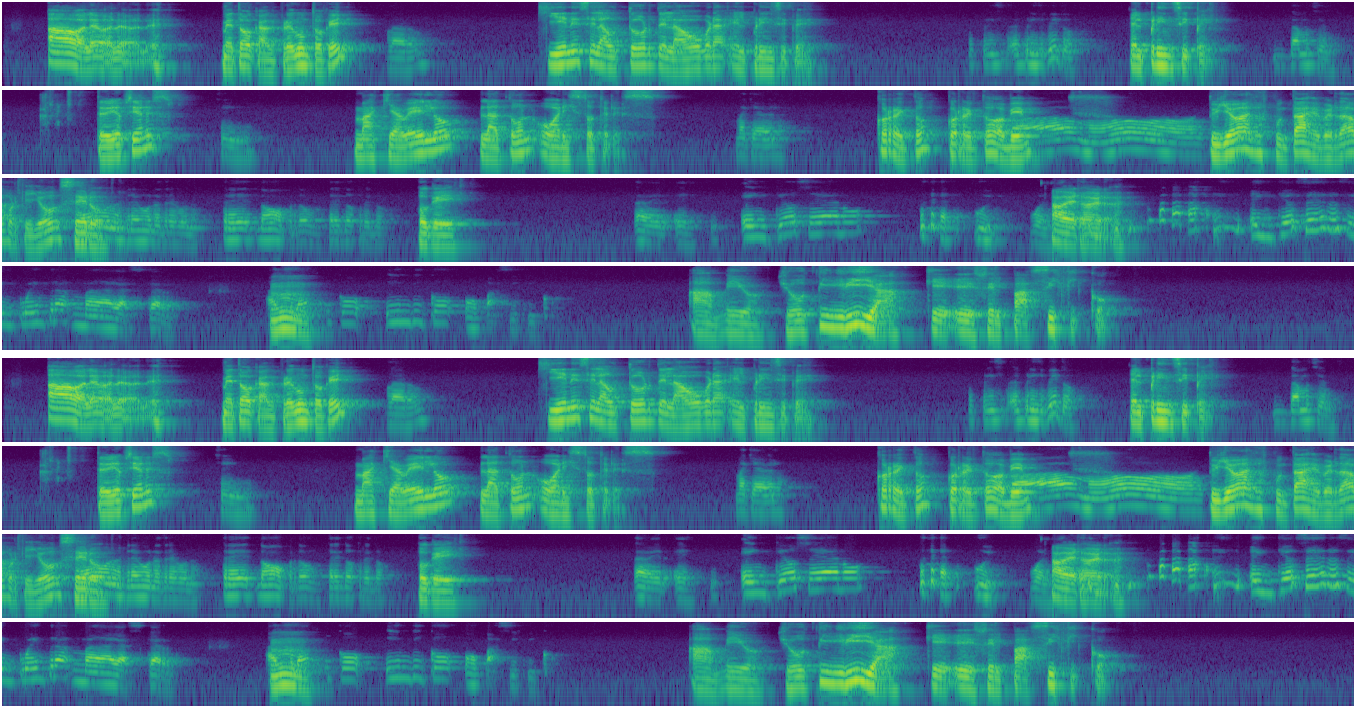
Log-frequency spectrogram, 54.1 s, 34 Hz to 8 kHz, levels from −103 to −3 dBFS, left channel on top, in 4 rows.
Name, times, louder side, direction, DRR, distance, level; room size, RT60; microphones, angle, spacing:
voice 1, 0.5-1.6 2.2-3.5 5.4-8.1 11.3-12.1 13.9-14.0 14.5-15.2 17.0-18.0 18.3-20.0 22.3-23.8 25.6-28.0 31.2-31.6 37.5-38.2 43.2-43.6 47.4-51.6, equal, ahead, 0.6 m, -25 dB
voice 2, 3.8-4.2 9.8-10.8 12.7-13.3 15.7-16.0 20.9-21.4 23.6-25.5 27.8-30.9 33.4-33.9 34.4-35.6 36.2-37.0 37.3-37.5 37.8-42.3 43.2-43.6 43.9-45.5 45.8-45.9, right 5 dB, 80° right, 0.9 m, -35 dB
24.0 x 10.5 x 3.8 m
head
